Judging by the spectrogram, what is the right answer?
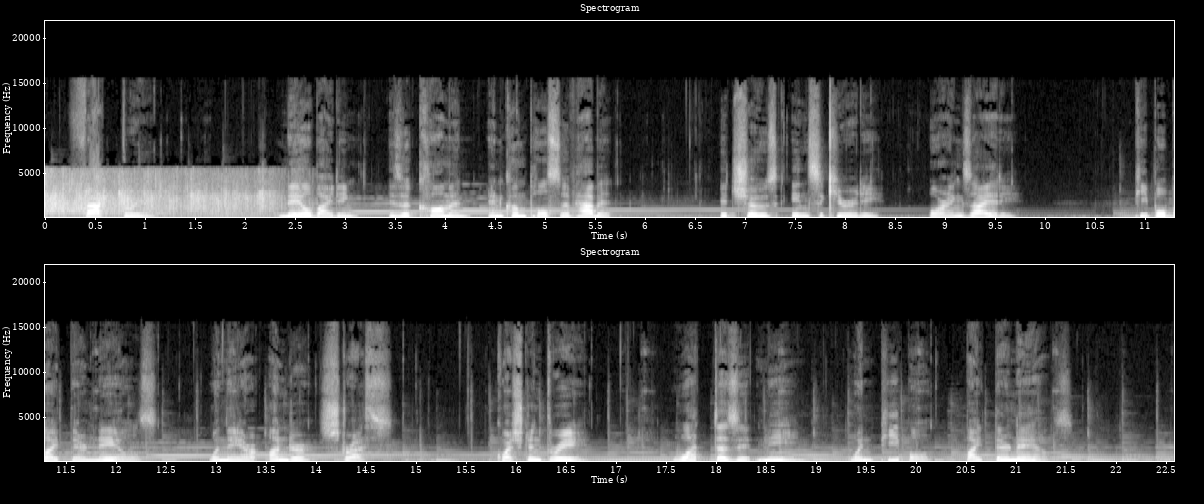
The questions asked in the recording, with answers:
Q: What does it mean when people bite their nails?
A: People bite their nails when they are nervous and under stress.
